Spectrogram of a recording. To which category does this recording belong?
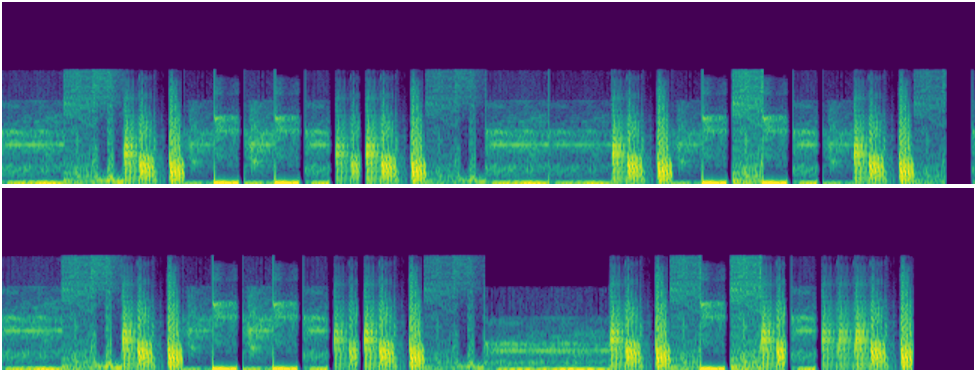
Instrument samples > Percussion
